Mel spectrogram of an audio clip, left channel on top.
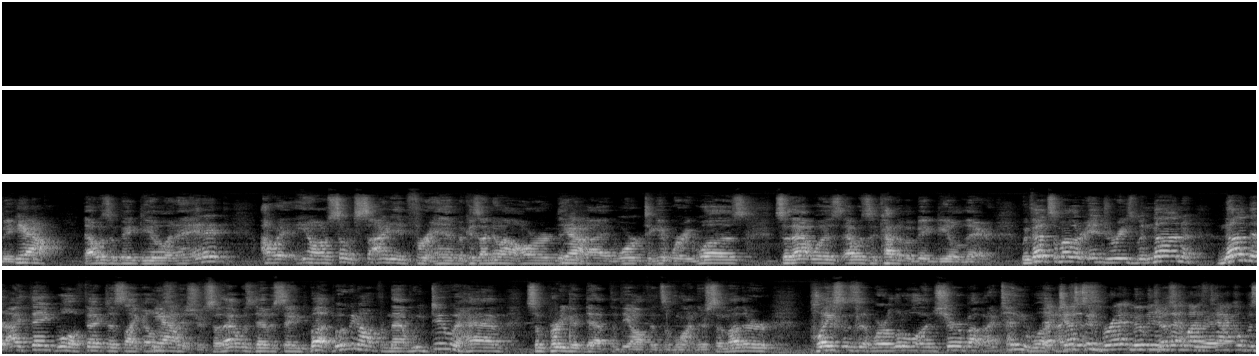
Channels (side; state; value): left; silent; 62 dB below the other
